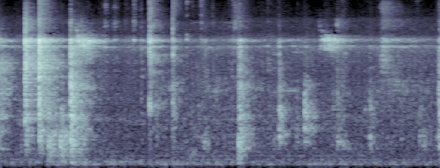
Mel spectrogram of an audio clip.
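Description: Plastic drain tray of a split air-conditioner indoor unit being pressed and knocked into its retaining clips: a series of sharp plastic clicks and knocks, most of them in the first second and a few more spaced out after.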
